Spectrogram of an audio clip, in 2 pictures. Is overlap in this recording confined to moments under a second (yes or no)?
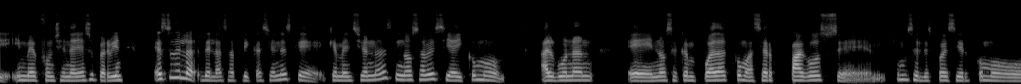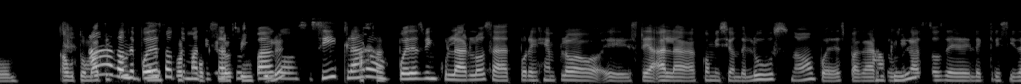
no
